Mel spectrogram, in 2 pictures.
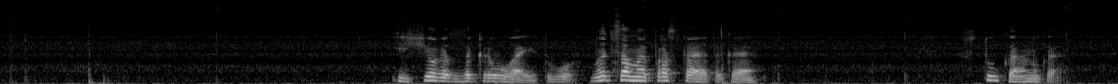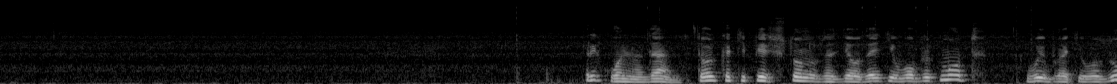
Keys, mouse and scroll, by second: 0.9 i, 2.2-4.2 drag, 4.9 r, 7.3 click, 7.8-9.1 middle drag, 10.7-16.4 drag, 17.7 click, 19.8-20.6 drag, 21.3 click.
